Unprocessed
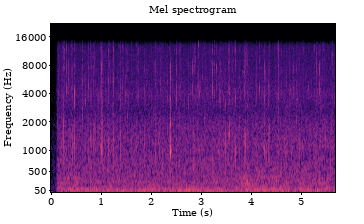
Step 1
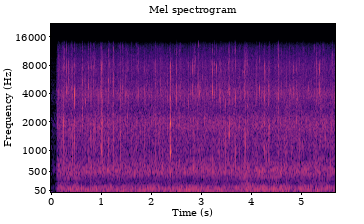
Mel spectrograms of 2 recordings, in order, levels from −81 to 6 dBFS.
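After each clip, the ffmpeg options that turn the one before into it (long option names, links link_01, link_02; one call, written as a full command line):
ffmpeg -i in.wav -af "equalizer=frequency=125:width_type=o:width=1:gain=7,equalizer=frequency=250:width_type=o:width=1:gain=-11,equalizer=frequency=500:width_type=o:width=1:gain=12,equalizer=frequency=2000:width_type=o:width=1:gain=11,equalizer=frequency=4000:width_type=o:width=1:gain=10,equalizer=frequency=8000:width_type=o:width=1:gain=10,volume=-6.5dB" out.wav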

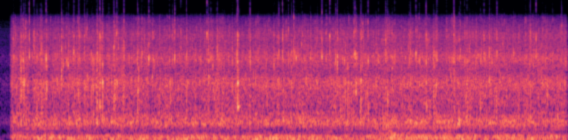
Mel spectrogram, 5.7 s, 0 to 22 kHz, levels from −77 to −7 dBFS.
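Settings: ffmpeg -i in.wav -filter_complex "[0:a]asplit=2[link_01][link_02];[link_02]alimiter=limit=-11.5dB:level=0:latency=1:release=68,volume=2dB[link_03];[link_01][link_03]amix=inputs=2:normalize=0,acontrast=60,volume=-1dB" out.wav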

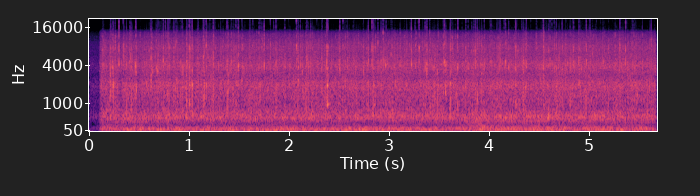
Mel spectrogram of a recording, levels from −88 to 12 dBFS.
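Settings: ffmpeg -i in.wav -af "aecho=1:1:465:0.335,volume=-1dB" out.wav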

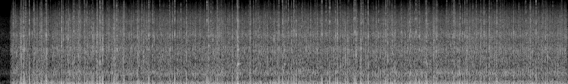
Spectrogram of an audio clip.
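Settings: ffmpeg -i in.wav -af "areverse,acompressor=mode=upward:threshold=-21dB:ratio=2.5,areverse,aeval=exprs='0.841*(cos(1*acos(clip(val(0)/0.841,-1,1)))-cos(1*PI/2))+0.422*(cos(4*acos(clip(val(0)/0.841,-1,1)))-cos(4*PI/2))':channel_layout=same,volume=-4.5dB" out.wav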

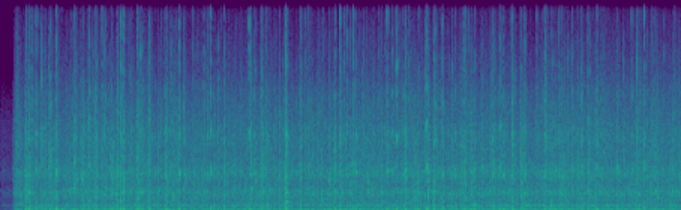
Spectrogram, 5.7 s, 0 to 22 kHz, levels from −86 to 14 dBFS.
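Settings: ffmpeg -i in.wav -af "flanger=delay=7.7:depth=7.8:regen=45:speed=1.4:shape=sinusoidal" out.wav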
